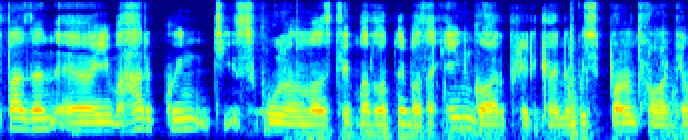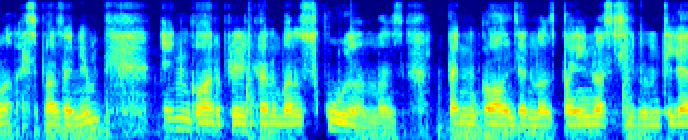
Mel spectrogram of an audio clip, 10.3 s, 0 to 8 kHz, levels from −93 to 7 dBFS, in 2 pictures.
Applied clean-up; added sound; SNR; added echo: neural mask model RNNoise.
